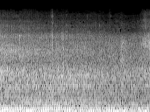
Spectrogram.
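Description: A steady, low engine drone under a constant wash of street noise.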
